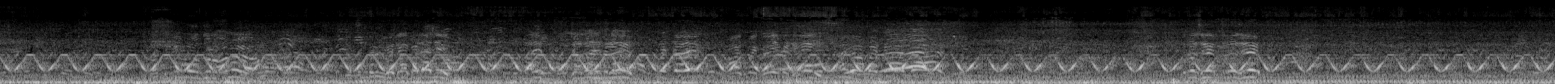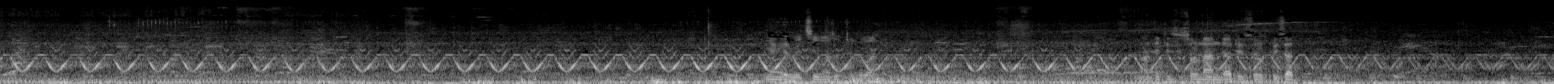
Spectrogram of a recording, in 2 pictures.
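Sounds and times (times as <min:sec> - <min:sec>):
electronic siren yelping: 0:00.0 - 0:31.0
truck engines rumbling: 0:00.0 - 0:31.0.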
